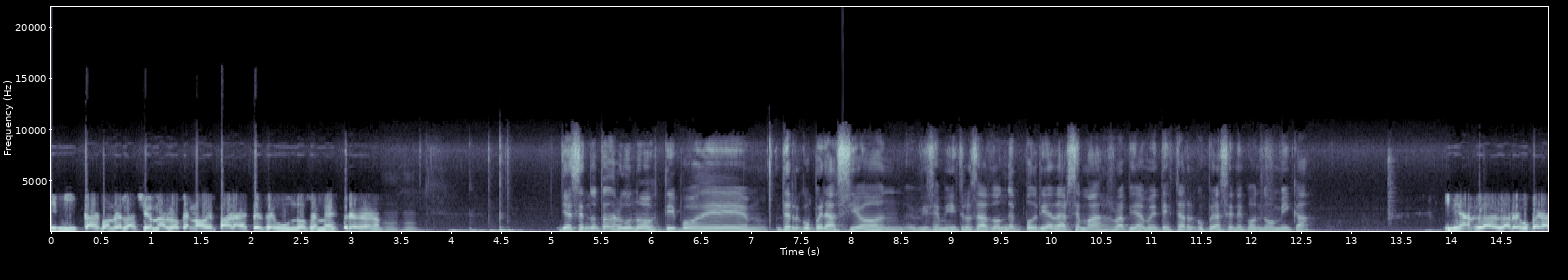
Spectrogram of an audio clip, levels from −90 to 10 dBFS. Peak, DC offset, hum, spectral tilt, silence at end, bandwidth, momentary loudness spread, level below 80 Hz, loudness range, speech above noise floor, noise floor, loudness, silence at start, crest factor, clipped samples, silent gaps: 0 dBFS; under 0.1%; none; -4 dB/octave; 0 s; 10.5 kHz; 14 LU; -36 dBFS; 8 LU; 27 dB; -43 dBFS; -16 LUFS; 0 s; 16 dB; under 0.1%; none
